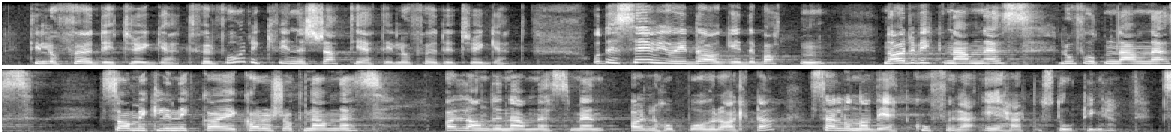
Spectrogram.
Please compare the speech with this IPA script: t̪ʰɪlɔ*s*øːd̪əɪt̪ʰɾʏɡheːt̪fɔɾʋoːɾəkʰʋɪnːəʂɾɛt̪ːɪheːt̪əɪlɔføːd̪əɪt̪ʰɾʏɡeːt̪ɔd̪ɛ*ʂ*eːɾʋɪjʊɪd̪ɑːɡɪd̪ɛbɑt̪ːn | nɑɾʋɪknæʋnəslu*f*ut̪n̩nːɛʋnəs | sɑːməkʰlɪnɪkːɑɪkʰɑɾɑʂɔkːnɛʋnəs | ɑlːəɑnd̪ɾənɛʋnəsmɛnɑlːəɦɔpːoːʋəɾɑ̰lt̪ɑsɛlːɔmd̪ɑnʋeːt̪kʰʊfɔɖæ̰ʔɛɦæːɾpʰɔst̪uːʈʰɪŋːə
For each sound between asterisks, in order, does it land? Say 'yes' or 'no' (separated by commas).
no, no, yes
